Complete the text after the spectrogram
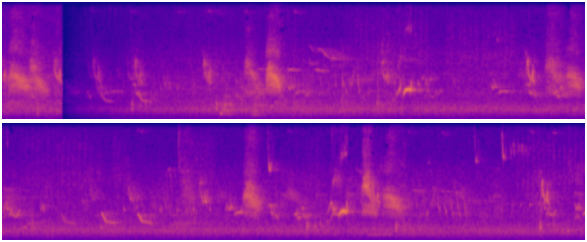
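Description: A small waterfall splashes into a pool.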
